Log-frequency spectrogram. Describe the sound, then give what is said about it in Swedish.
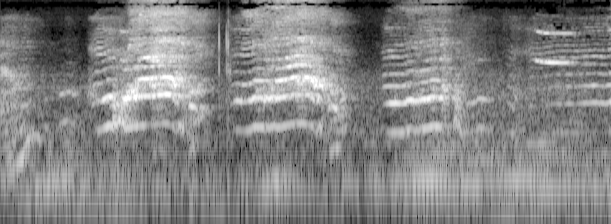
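A newborn baby girl cries just after being born, in three long, wavering wails separated by brief gasps for breath, the high, strained cries loud and steady with no one talking over them. “Men hon kom ut och hon lät så här.”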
